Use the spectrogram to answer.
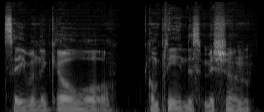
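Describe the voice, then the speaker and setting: A young man in his twenties, a podcast guest speaking softly and casually with some slang. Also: deep voice, monotone, moderate pace, dry recording, clean studio sound. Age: 20s. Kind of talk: casual group chat.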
